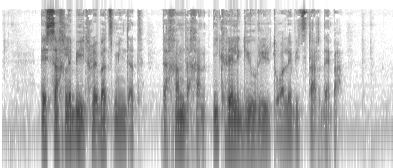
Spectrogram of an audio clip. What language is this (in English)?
Georgian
